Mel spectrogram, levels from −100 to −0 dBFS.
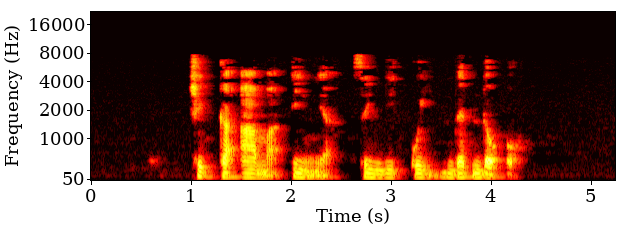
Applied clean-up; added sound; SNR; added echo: none; none; none; none.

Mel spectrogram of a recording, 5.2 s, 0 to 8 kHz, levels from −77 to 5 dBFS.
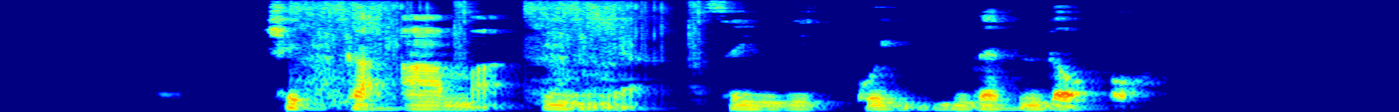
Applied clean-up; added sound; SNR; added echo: classical method log-MMSE.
